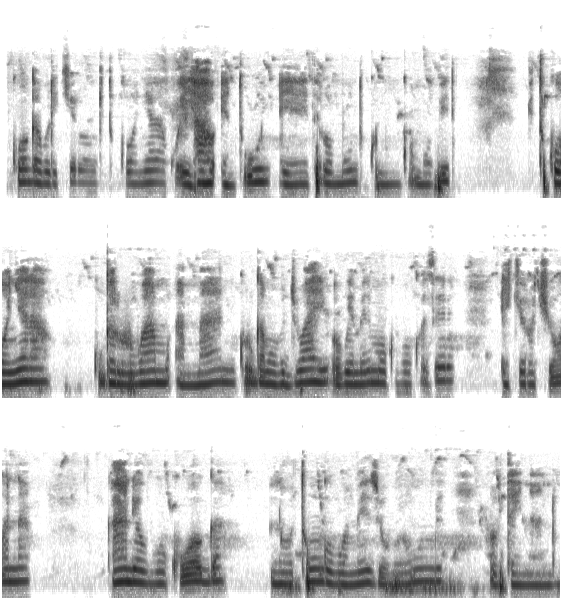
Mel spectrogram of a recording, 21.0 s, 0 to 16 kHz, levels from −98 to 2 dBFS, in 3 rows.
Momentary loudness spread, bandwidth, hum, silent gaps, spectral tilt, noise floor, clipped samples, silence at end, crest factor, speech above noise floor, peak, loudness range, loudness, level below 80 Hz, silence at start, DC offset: 15 LU; 7.4 kHz; none; none; -6 dB/octave; -65 dBFS; under 0.1%; 0 s; 22 dB; 43 dB; 0 dBFS; 4 LU; -22 LUFS; -54 dBFS; 0.15 s; under 0.1%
